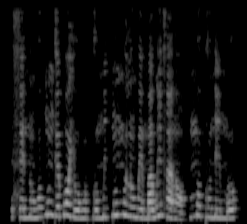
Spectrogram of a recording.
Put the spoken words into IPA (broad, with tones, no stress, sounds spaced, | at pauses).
s e˨ n ũ˨ w o˨˦ ɡ͡b ũ˦˨ ɡ ɛ˨˦ b ɔ˦˨ j o˨ w u˨ ɡ o˨ m i˧ k͡p ũ˦ m u˧ l ũ˧ w e˨ m a˨˦ w ĩ˦˨ s ã˨ l ɔ̃˨ | m o˧ ɡ u˨ n i˨ m o˨˦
